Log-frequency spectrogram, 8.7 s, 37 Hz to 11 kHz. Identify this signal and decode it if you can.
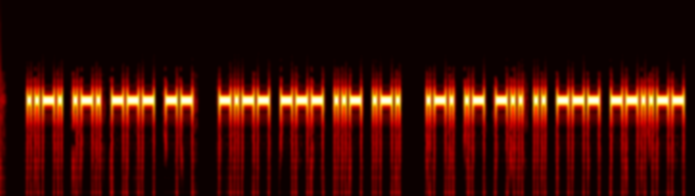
Morse code, heard as a keyed tone, about 25 wpm, 600 Hz. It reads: FROM YOUR RADIO,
